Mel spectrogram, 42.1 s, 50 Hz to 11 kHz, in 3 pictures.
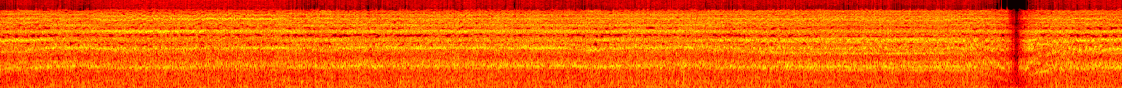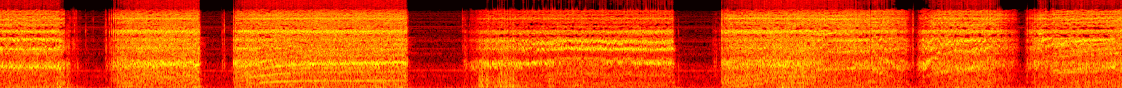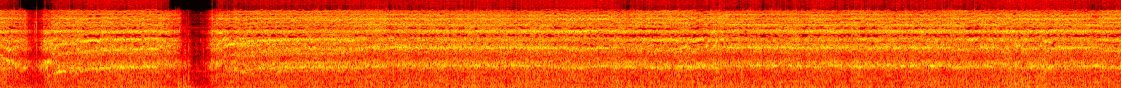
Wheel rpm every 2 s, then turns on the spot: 210, 220, 230, 230, 220, 200, 140, 120, 60, 80, 60, 50, 120, 120, 130, 130, 220, 230, 220, 230, 230.
none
